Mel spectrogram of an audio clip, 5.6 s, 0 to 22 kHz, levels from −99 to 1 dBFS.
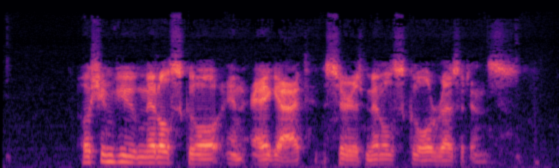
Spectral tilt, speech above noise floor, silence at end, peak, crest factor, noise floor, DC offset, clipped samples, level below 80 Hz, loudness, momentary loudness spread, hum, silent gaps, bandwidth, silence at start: -4 dB/octave; 45 dB; 0.4 s; -4 dBFS; 24 dB; -71 dBFS; under 0.1%; under 0.1%; -70 dBFS; -25 LUFS; 10 LU; none; none; 16 kHz; 0.8 s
